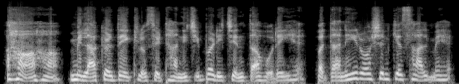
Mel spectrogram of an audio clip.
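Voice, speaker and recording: A woman's voice: medium pitch, fairly quick, husky, no echo, pitched below the performer's own voice. A woman voicing a poor, self-sacrificing village mother in a storybook tale, humble, tender and pleading. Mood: anxious.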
